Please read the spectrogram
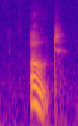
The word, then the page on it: oat: American English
